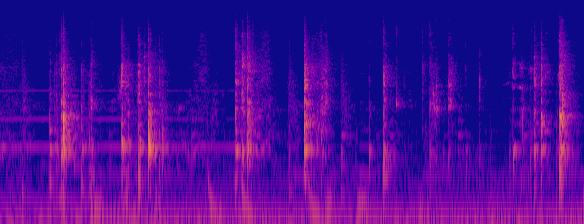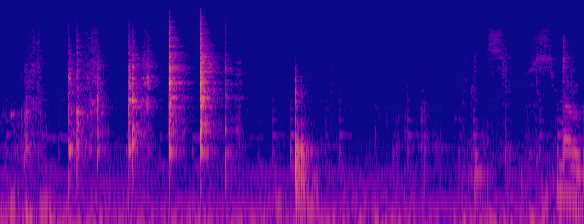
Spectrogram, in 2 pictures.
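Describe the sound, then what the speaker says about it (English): Spiced masala paste is pressed and scraped through a metal sieve in a home kitchen, giving faint, scattered metallic clinks, scrapes and taps over a low steady hum. "what we need to do is we need to put all this masala through a sieve"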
